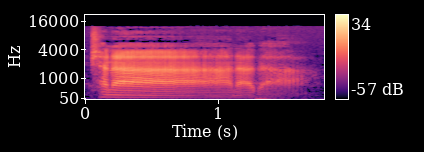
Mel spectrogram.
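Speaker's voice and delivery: low, long-held middle vowel; drawn-out comfort. Shown as a demonstration. Preacher explains ingrained habit feels comfortable, drawn out low. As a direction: sink into the word and hold it.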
